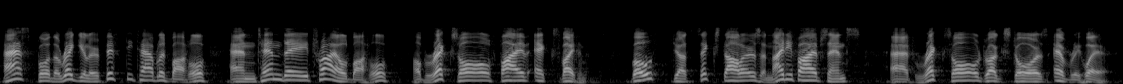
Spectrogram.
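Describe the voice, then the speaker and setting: A male announcer delivers a scripted vintage radio commercial. His fairly high voice is emphatic and moves animatedly in pitch, with muffled period sound. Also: very animated, moderate pace. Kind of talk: 1950s radio advertisement read. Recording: muffled old radio recording.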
